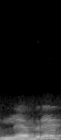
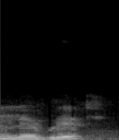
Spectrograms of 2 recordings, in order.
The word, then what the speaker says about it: leverage: Notes निकालते हैं, और लेवरेज चैप्टर को भी आसान बनाते हैं। तो लेवरेज में अब अपन देखेंगे सबसे पहले इसकी प्रोनाउंसिएशन। तो कुछ लोग आपने देखा होगा, वो इसे बोलते हैं लेवरेज, जैसे अभी मैं बहुत देर से बोल रही हूँ।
